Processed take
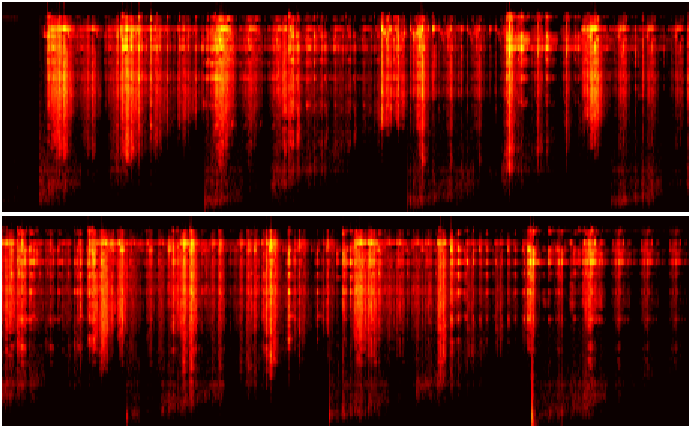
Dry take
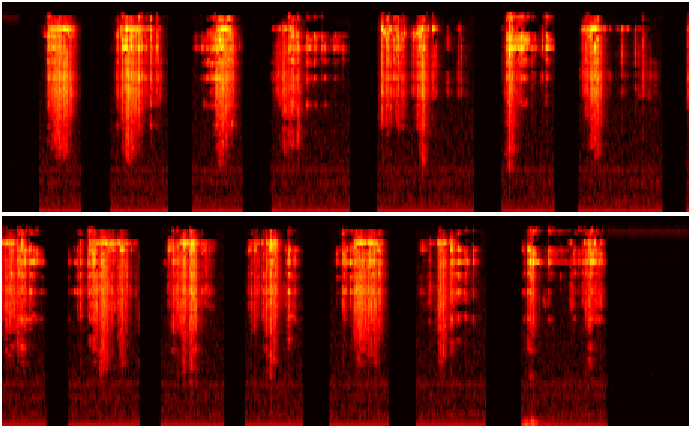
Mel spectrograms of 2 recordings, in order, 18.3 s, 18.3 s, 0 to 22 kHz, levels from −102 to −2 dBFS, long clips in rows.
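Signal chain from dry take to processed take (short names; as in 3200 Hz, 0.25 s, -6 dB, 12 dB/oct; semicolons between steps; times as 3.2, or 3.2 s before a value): feedback echo 0.379 s, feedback 56%, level -18.5 dB; transient shaper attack +6 dB, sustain -6 dB; LFO high-pass saw up 0.37 Hz 220–3100 Hz; gain -4 dB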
